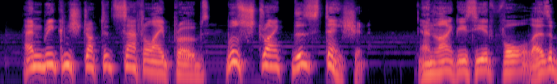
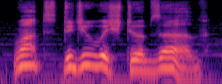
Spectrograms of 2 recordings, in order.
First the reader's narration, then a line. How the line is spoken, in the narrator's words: Tristan called after him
